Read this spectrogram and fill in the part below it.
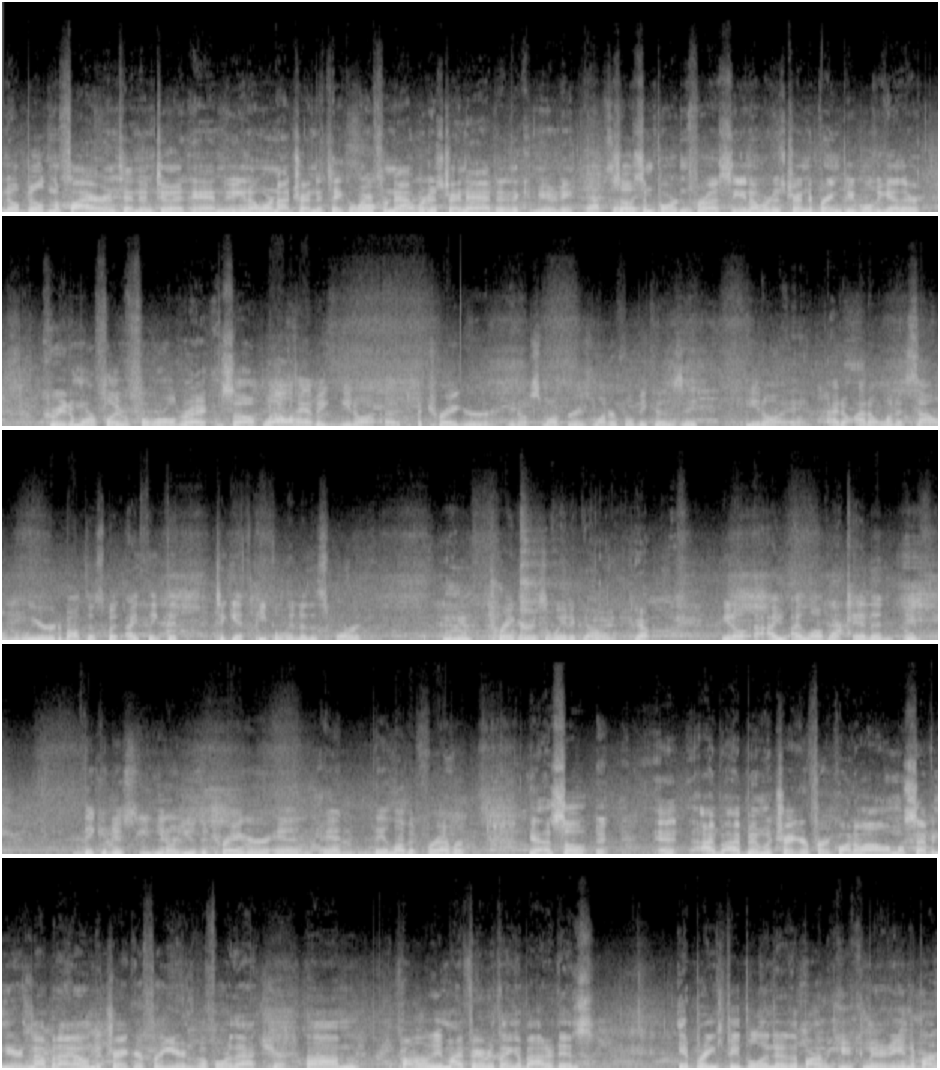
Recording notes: Recording fun and informative interviews at the MN State Fair! We were invited to the MN State Fair by our friends at Beisswenger's Hardware & Power Equipment!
